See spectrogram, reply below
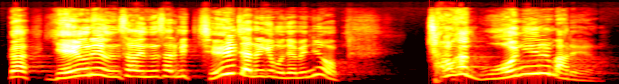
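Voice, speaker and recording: High, lively middle-aged pastor preaching. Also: male voice, racing. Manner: animated, playful, acts out scenes. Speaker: guest pastor. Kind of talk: sermon. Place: church sanctuary.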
